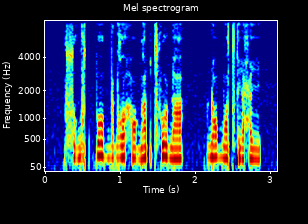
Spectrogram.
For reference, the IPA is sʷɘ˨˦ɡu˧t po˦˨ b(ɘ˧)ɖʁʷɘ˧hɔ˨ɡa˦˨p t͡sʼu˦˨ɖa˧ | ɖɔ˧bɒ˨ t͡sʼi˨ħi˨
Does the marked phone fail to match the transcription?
no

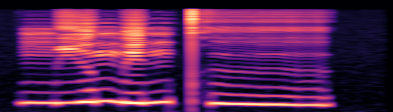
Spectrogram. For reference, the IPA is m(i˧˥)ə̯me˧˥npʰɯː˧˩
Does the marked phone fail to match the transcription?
no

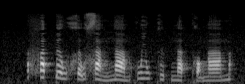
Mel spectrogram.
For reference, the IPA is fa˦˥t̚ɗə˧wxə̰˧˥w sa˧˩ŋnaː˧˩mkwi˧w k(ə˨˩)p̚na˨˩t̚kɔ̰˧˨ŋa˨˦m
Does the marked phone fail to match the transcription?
yes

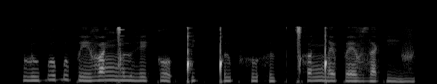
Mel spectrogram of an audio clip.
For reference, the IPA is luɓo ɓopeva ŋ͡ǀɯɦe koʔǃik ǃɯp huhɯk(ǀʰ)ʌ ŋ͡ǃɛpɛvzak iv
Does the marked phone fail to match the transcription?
no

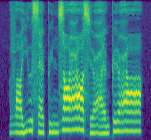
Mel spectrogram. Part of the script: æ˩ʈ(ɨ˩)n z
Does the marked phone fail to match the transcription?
yes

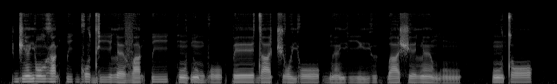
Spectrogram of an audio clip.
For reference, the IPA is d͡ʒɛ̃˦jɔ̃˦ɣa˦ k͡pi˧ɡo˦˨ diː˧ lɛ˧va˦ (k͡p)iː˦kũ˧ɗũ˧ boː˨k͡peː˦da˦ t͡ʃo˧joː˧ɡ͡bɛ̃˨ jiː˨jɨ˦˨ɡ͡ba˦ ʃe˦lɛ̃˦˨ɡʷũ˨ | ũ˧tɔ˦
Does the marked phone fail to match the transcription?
no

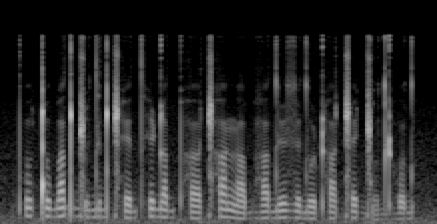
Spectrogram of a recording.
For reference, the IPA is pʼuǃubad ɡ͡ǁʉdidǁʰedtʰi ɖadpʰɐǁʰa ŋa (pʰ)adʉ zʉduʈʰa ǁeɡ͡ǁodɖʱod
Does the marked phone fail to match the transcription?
yes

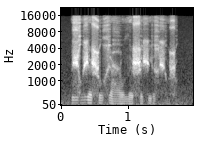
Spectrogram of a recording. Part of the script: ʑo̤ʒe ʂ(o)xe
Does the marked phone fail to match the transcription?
yes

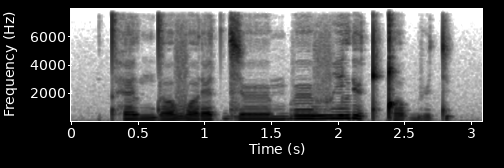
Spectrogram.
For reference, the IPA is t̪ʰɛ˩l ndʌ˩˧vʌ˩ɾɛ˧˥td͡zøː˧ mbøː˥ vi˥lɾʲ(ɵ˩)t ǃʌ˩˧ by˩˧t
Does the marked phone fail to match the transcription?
no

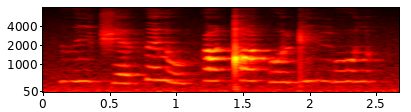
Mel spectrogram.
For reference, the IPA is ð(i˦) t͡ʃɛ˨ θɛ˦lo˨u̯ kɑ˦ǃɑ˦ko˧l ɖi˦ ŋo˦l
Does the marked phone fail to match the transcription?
no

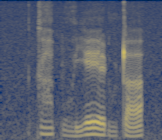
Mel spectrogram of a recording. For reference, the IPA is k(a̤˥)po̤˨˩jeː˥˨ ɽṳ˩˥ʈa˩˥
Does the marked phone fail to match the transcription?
no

